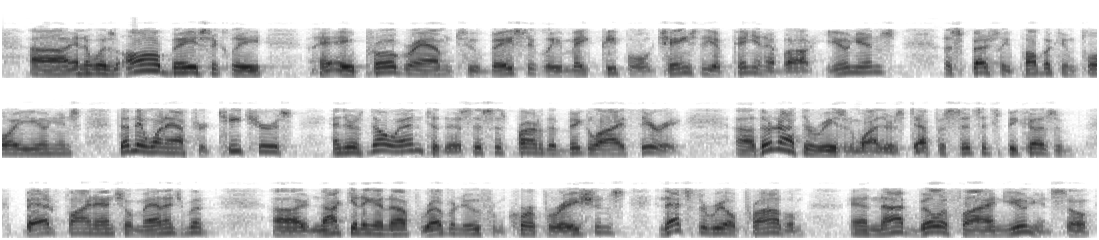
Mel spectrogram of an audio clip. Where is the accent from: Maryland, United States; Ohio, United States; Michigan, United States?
Michigan, United States; I'm from Michigan. They did the same thing in Michigan.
